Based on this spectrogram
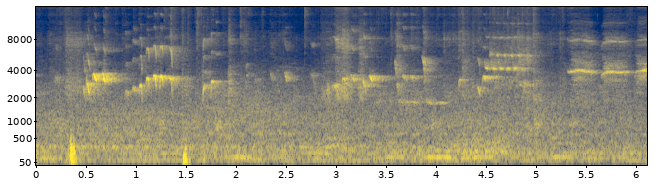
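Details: Canary giving short, high chirps and quick downward-sweeping notes in loose bursts, several overlapping at times, over a steady low hum and two sharp knocks near the start.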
